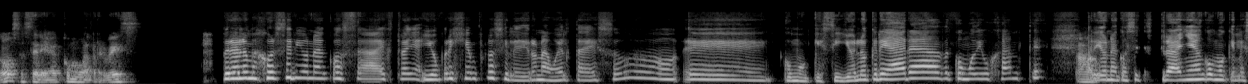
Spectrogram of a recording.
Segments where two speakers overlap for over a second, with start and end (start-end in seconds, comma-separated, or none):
none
